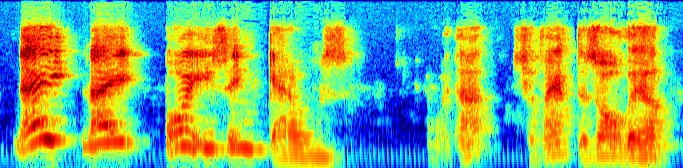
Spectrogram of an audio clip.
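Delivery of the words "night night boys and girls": high sing-out, slowing at the end; granny's cheery goodnight. Retold or imitated. Granny leaves terrified children in bed, high singsong goodnight. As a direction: chirp it high, then draw it out. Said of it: "my granny looked at us and said".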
